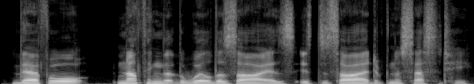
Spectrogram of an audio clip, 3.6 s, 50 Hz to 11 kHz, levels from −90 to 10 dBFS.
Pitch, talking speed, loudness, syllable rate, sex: 145 Hz, 170 wpm, -18 LUFS, 6.6 syllables/s, male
